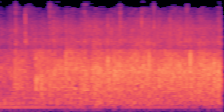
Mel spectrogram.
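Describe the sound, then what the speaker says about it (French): Church congregation applauding in a dense, continuous wash of clapping, moderately loud and close, with faint voices beneath. "Au nom de Jésus de Nazareth, on acclame le Seigneur de gloire"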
